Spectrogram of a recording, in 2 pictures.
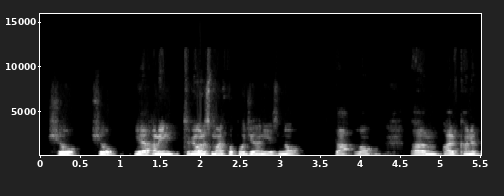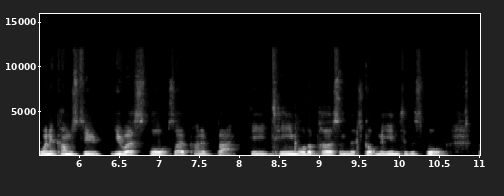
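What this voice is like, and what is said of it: Heavy UK accent. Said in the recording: “the heavy UK accent ... one of the few people in our club that are originally from the UK”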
